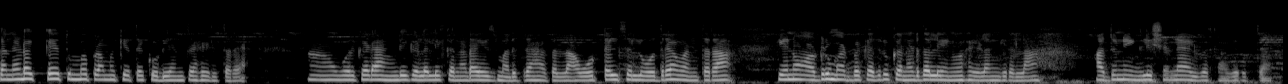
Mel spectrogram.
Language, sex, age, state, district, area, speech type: Kannada, female, 18-30, Karnataka, Chikkamagaluru, rural, spontaneous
